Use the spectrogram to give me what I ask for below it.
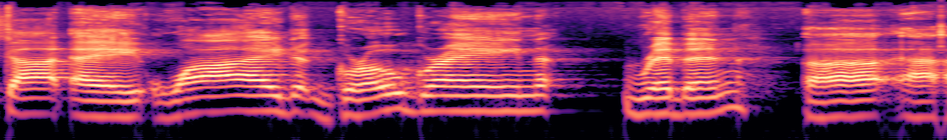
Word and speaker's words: grosgrain: It's got a wide grosgrain ribbon. I say in all my videos, it's spelled G-R-O-S-G-R-A-I-N, but it's not pronounced gross grain. It's pronounced grosgrain, and that just means it's a textured ribbon.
